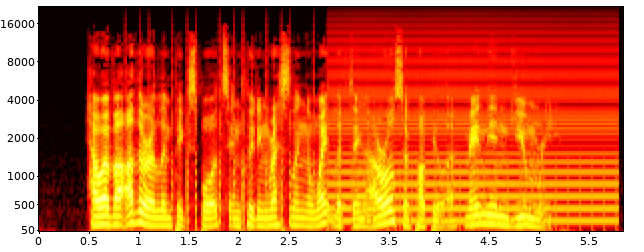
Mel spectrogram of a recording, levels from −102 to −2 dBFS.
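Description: Speech, with GSM signalling bursts from 0.86 to 2.76 s: a galloping run of ticks and brief 217 Hz buzzes, roughly 10 dB below the speech, as a nearby 2G phone's short radio bursts are rectified. From 2.88 to 5.80 s this turns into a continuous GSM phone buzz, a hard, raspy 217 Hz tone rich in harmonics at about 11 dB below the speech, consistent with the phone in a call.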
